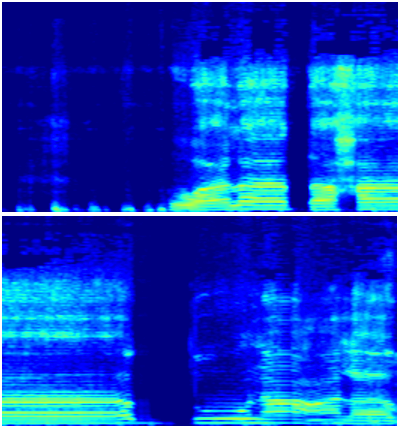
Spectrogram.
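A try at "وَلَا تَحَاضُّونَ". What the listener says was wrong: itu baru 4 harokat. Panjangnya 6 harokat. Wala tahadduna.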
